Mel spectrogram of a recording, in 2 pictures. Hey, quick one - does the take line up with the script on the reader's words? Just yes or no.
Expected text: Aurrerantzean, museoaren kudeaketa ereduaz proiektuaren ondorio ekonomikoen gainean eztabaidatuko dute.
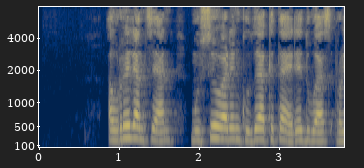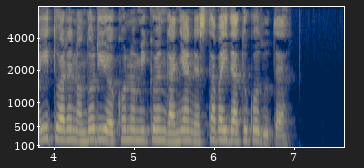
yes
